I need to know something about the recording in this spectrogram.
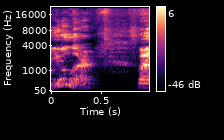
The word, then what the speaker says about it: Euler: So this is called the Euler-Lagrange equation, and I think it's pronounced Euler. I just like to say the term Euler, but yeah.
